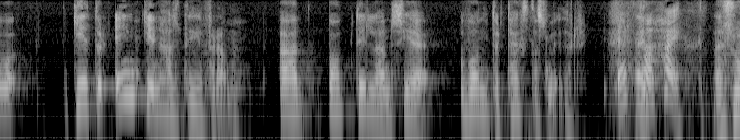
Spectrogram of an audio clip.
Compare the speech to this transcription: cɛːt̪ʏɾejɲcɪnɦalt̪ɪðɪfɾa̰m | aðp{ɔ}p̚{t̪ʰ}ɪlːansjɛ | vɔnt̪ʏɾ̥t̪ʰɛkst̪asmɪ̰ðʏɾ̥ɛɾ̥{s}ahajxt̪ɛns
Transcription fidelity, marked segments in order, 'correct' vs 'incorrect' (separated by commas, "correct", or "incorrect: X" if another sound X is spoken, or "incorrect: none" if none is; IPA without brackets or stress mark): correct, incorrect: t̪, incorrect: θ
